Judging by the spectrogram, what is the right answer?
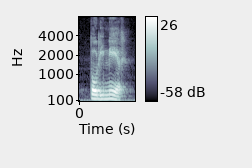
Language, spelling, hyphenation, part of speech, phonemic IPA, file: Dutch, polymeer, po‧ly‧meer, adjective / noun, /ˌpoliˈmer/, Nl-polymeer.ogg
- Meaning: polymer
